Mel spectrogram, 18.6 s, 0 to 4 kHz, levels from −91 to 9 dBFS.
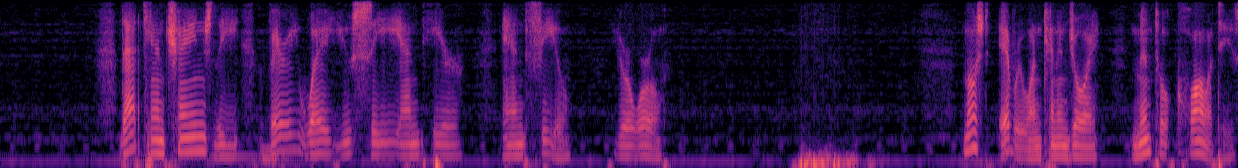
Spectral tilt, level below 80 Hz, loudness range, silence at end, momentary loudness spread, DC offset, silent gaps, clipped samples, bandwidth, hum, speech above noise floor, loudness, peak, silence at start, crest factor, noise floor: -2.5 dB/octave; -46 dBFS; 16 LU; 0 s; 17 LU; under 0.1%; none; under 0.1%; 4 kHz; none; 35 dB; -31 LUFS; -10 dBFS; 1.45 s; 24 dB; -67 dBFS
